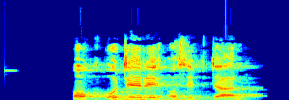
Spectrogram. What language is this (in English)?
Luo (Kenya and Tanzania)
